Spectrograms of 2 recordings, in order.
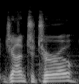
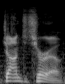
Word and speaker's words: Turturro: Yeah, John Turturro. John Turturro.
